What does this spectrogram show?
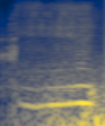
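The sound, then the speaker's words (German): An alpaca hums once: a soft, steady nasal tone lasting about half a second, slightly buzzy, much like a mosquito whine, with faint background noise around it. “als ich das das erste Mal gehört habe, dachte ich irgendwie, da schwirrt eine Mücke rum.”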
